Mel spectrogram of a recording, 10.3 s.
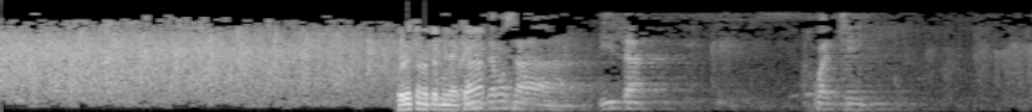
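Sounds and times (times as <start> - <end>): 
audience applause: 0.0 - 5.2, 9.2 - 10.3
speech: 4.0 - 6.6, 8.2 - 8.8.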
